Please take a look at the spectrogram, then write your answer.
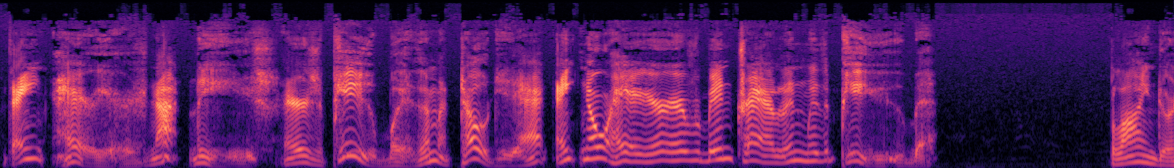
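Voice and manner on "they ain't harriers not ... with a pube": put-on thick rural accent. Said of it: "he spoke with a thick accent".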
